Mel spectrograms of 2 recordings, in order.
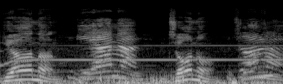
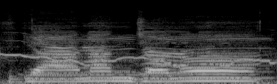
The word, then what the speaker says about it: জ্ঞানাঞ্জন: আবার বলি জ্ঞানান জন। আচ্ছা, যুক্ত বর্ণটাকে ভাঙলে কিভাবে হবে? এই জ্ঞানান জন জ্ঞানান জন।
